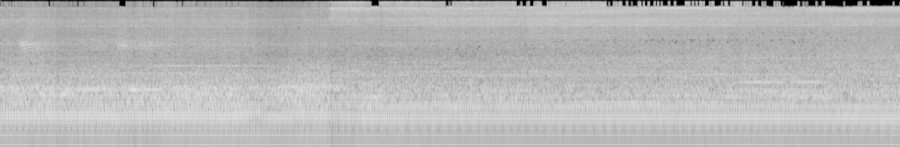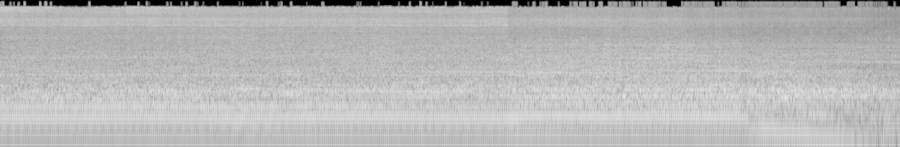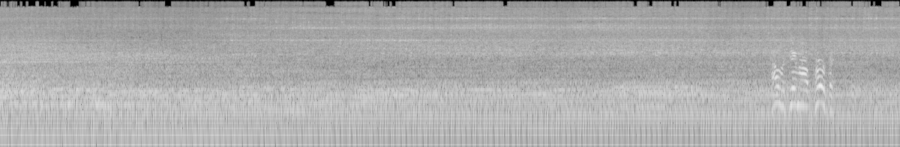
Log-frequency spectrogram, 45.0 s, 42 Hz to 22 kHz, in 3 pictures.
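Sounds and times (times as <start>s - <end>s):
saw blade cutting log: 0.0s - 18.4s
sawmill engine running under load: 0.0s - 45.0s.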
